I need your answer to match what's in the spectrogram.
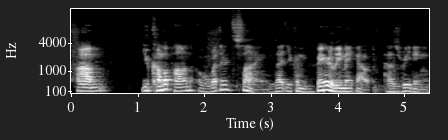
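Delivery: ordinary delivery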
